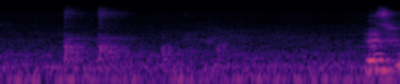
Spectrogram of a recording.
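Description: Dishes and cutlery clinking, a couple of short light clinks in a lull between speech.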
